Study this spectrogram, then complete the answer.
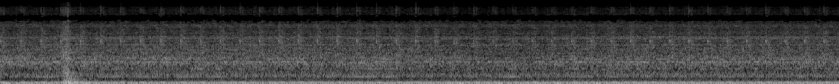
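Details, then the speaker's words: Old International truck engine at low idle, cover off: faint light ticking/clatter, heard toward the right side and down low; owner suspects one lifter, possibly collapsed, unconfirmed; number eight plug also suspect. Ticking/clattering noise. "hear that tick and I gotta fix that I've got that one lifter you're saying about yeah I guess it's just one"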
